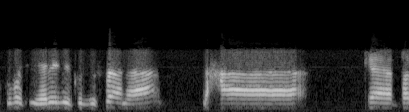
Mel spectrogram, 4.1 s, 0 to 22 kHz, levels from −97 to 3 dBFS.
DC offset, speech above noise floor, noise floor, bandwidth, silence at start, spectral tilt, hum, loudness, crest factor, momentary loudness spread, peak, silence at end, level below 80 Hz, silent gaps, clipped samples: under 0.1%; 50 dB; -74 dBFS; 3.7 kHz; 0.05 s; -7 dB/octave; none; -25 LUFS; 18 dB; 10 LU; -8 dBFS; 0 s; -84 dBFS; none; under 0.1%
